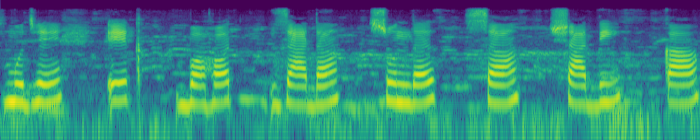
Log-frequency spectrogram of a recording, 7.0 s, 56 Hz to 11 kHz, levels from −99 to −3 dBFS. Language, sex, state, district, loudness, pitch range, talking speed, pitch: Hindi, female, Madhya Pradesh, Dhar, -15 LUFS, 220-245 Hz, 70 wpm, 230 Hz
